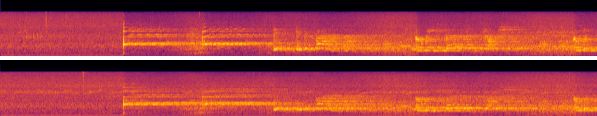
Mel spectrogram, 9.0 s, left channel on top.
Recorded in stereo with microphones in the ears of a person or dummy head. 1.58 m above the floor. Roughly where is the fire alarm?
Left.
